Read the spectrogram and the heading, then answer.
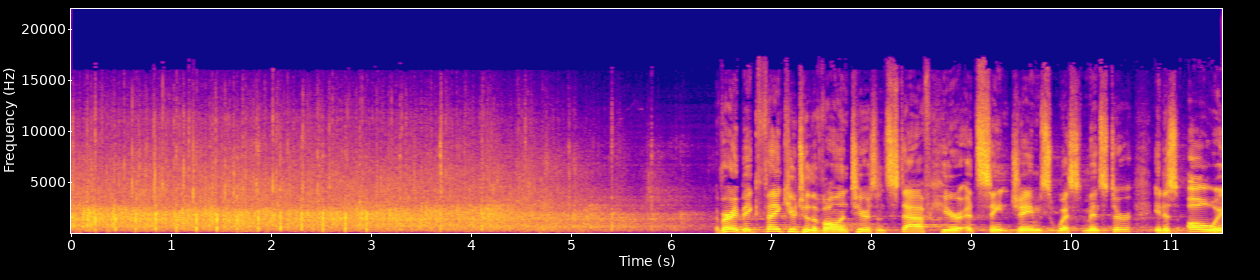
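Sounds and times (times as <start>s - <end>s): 
crowd clapping: 0.0s - 6.4s
speech: 6.5s - 11.5s.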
